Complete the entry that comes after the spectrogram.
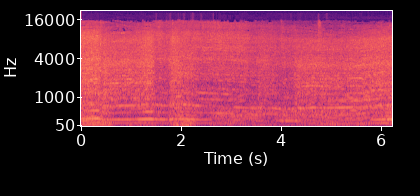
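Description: Race car engine in the Le Mans Ultimate sim racing game, a steady droning tone that holds at high revs, with slight surges and dips as the car steps out under power and traction control catches it.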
